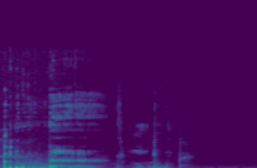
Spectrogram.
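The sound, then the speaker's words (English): A single muffled belch, held behind closed lips, low and throaty with a brief buzzing burst, followed by a few soft breathy sounds trailing off into quiet. “There was an attempt there because I didn't open my mouth.”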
